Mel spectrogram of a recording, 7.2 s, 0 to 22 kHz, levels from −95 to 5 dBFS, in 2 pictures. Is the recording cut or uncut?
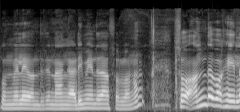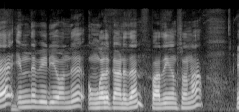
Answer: uncut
